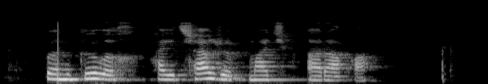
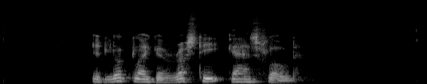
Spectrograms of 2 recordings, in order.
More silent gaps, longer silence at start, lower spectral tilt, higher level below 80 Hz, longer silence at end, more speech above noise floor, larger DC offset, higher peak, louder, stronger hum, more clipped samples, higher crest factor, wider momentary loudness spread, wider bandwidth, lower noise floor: neither; second, 0.45 s vs 0.95 s; about the same, -6.5 dB/octave vs -6 dB/octave; first, -60 dBFS vs -74 dBFS; about the same, 1.2 s vs 1.3 s; first, 59 dB vs 54 dB; neither; first, -4 dBFS vs -16 dBFS; first, -18 LUFS vs -32 LUFS; neither; neither; about the same, 16 dB vs 18 dB; first, 16 LU vs 11 LU; second, 7.4 kHz vs 11 kHz; second, -77 dBFS vs -86 dBFS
